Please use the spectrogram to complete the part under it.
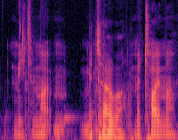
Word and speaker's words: Mitoma: Mitoma,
